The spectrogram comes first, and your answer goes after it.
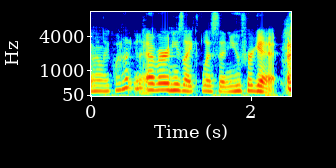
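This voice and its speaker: A woman speaks in a plain, everyday voice with an American accent. Her pitch is fairly high, with ordinary pitch variation. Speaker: remodeling business owner. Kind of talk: casual chat.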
